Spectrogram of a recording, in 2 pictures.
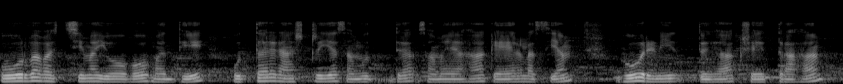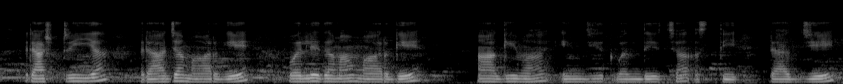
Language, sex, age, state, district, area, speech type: Sanskrit, male, 18-30, Kerala, Thiruvananthapuram, urban, spontaneous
